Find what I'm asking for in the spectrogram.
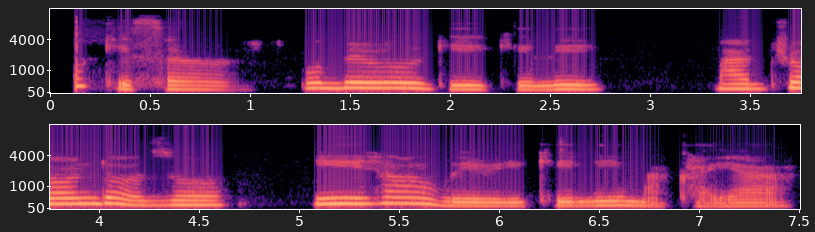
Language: Igbo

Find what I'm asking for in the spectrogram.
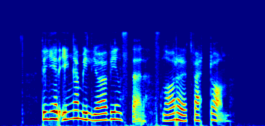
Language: Swedish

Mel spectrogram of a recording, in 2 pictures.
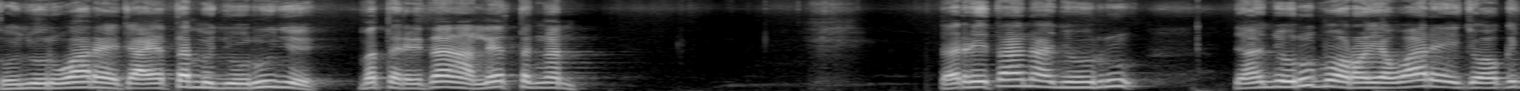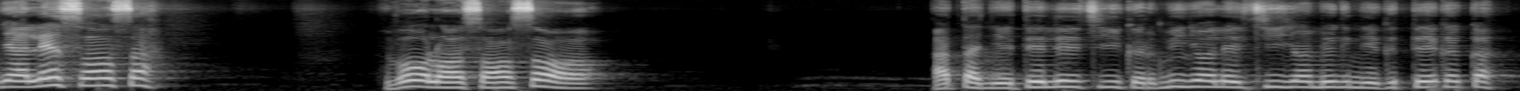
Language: Pökoot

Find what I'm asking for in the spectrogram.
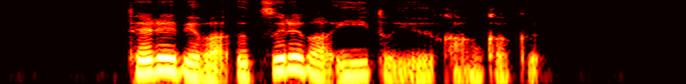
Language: Japanese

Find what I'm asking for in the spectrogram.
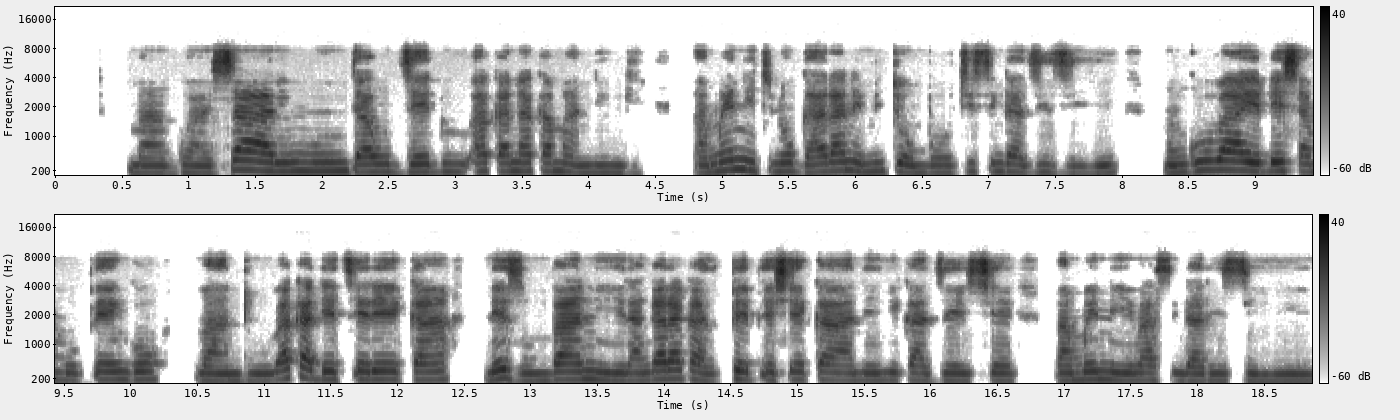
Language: Ndau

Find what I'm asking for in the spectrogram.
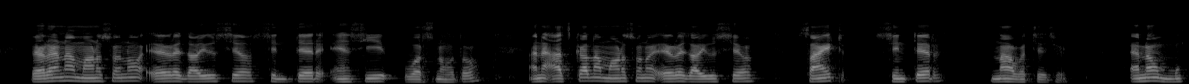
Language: Gujarati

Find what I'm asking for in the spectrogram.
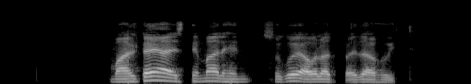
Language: Indus Kohistani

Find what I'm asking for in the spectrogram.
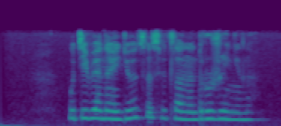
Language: Russian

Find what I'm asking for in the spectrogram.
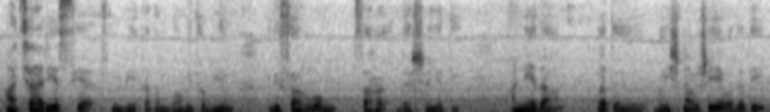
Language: Sanskrit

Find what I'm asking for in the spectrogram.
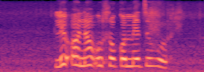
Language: Southern Sotho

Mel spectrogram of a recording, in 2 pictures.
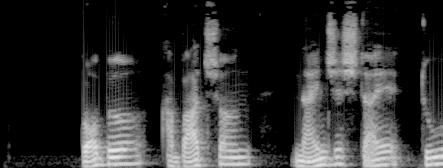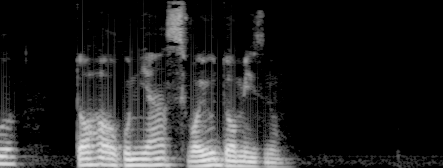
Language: Upper Sorbian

